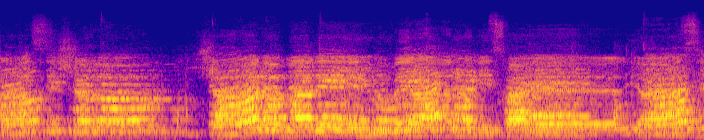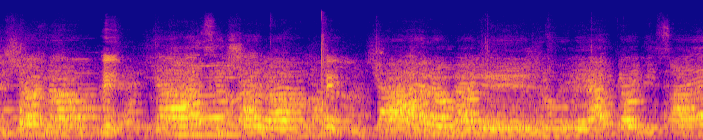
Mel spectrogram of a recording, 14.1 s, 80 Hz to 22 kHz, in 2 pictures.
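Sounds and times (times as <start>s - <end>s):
group singing without instruments: 0.0s - 14.0s.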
